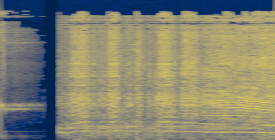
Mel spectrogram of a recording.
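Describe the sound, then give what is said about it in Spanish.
Rally car engine revving at the Rally Princesa de Asturias in Oviedo: a loud, sustained roar with a steady droning pitch that bursts in abruptly after a brief silence and holds to the end, with no voices. “Oviedo vibra con el motor. Llega el Rally Princesa de Asturias, Ciudad de Oviedo.”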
